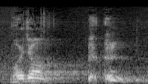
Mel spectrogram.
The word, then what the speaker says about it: bhojan: what the Bengalis call bhojan. What is bhojan? Bhajan. Huh? Bhajan. Then what else is it called? Bhojan. Yeah, bhajan plus bhojan. Bhojan. They pronounce both of them the same way.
